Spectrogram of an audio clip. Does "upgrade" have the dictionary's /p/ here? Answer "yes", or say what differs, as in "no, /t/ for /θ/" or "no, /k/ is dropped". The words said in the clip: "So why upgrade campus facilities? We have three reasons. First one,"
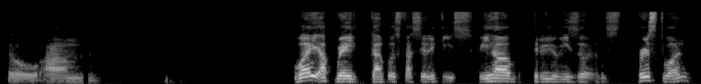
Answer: yes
